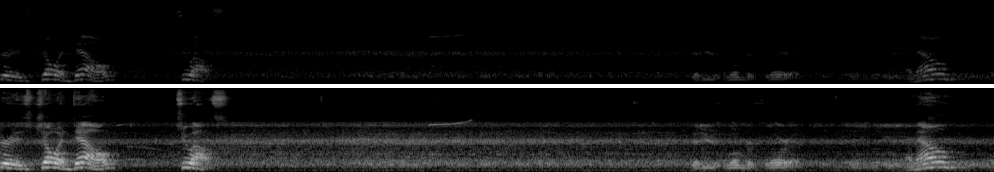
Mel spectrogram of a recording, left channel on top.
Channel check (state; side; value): quieter; left; 23.1 dB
